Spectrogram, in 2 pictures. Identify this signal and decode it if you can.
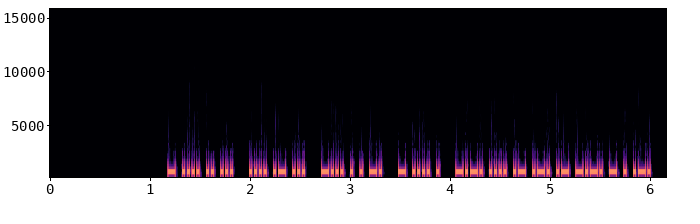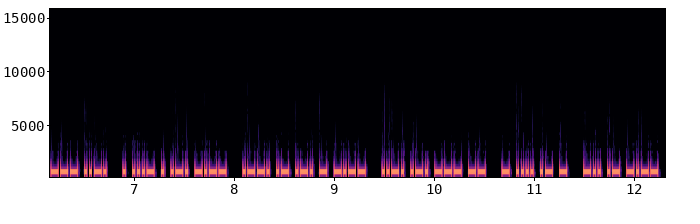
Morse code, heard as a keyed tone, about 50 wpm, 700 Hz. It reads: THIS HAS BEEN THE CHARACTER OF EVERY PARTY FROM THAT DAY
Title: Sentences from Top 1400 Words 50wpm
